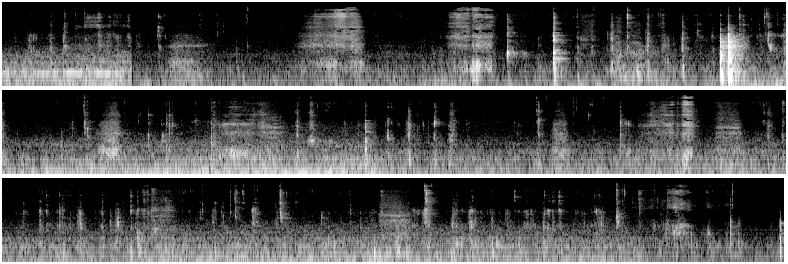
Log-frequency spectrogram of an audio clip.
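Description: Close-up chewing of mouthfuls of kimchi fried rice, with a wooden spoon scraping and tapping the non-stick frying pan as the rice is scooped; one sharper knock about nine seconds in.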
